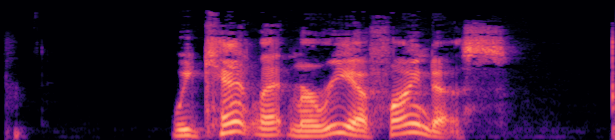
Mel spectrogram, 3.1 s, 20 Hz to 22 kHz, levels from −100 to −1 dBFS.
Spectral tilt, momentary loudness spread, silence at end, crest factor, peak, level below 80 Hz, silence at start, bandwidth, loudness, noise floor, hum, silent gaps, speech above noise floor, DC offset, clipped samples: -3.5 dB/octave; 8 LU; 0.55 s; 20 dB; -2 dBFS; -64 dBFS; 0.85 s; 16 kHz; -20 LUFS; under -90 dBFS; none; none; over 70 dB; under 0.1%; under 0.1%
